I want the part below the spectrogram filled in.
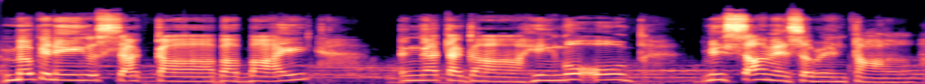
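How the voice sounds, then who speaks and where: A woman's voice: mid-range voice, slow, sharp tone, soft background music. A woman giving a dramatic scripted introduction as a radio drama announcer.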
